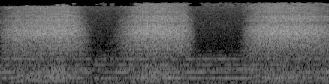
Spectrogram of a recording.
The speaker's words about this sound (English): So as you take a breath in, I want you to breathe in on three. Hold for three, and then breathe out for three. Breathe in for three. Hold for three, and then breathe out for three. Breathing in for three.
